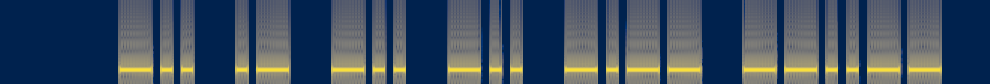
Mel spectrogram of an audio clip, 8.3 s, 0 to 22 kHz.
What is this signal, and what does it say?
Morse code, heard as a keyed tone, about 14 wpm, spaced as for 12 wpm, 700 Hz. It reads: DADDY,
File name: Morsekurs / Witze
